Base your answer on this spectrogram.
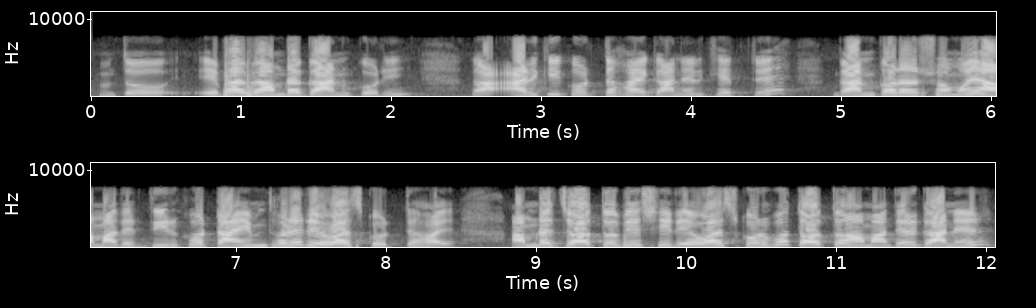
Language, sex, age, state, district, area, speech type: Bengali, female, 18-30, West Bengal, Paschim Medinipur, rural, spontaneous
